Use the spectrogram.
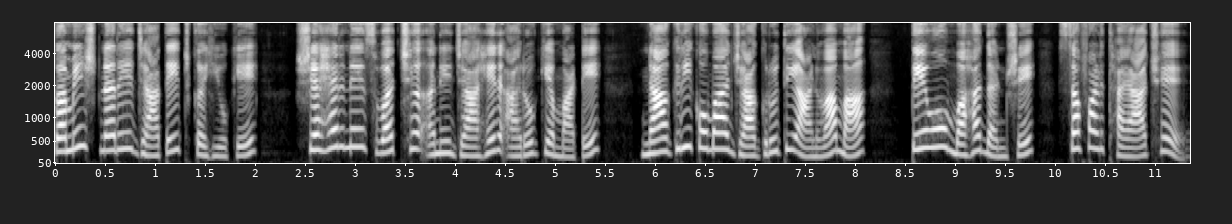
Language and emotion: Gujarati, neutral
